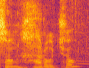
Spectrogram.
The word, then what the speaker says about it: Son Jarocho: I read that you had studied, is it Son Jarocho in Mexico? Yeah, it's pronounced Son Jarocho.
